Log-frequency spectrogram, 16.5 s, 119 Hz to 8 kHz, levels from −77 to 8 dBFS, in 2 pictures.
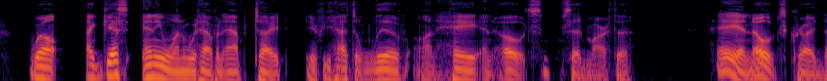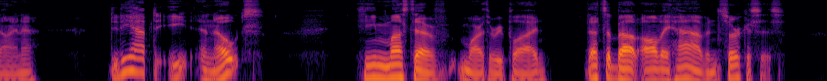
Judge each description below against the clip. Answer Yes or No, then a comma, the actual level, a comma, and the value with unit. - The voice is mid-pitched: No, low, 105 Hz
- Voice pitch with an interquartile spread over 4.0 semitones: Yes, wide, 5.6 semitones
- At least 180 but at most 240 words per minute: No, average, 160 wpm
